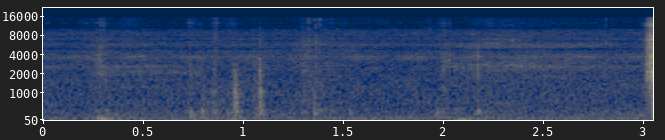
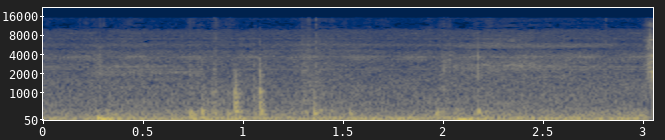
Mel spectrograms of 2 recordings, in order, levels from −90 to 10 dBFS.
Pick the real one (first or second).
second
